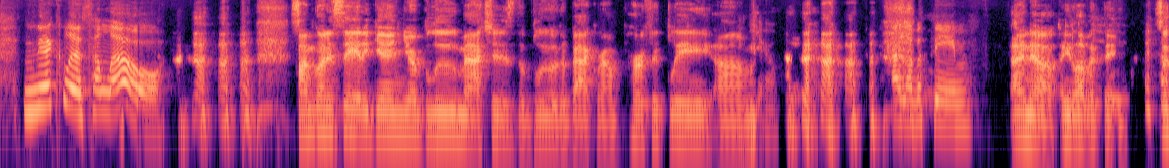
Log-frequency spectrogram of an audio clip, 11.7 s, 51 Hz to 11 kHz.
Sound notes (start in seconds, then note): 1.6 laughing; 7.1 laughing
